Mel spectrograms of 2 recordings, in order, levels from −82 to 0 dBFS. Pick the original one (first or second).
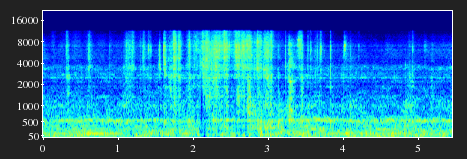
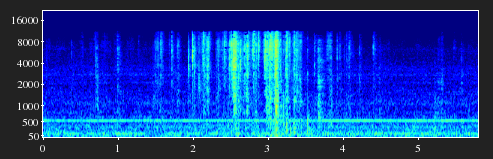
second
